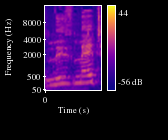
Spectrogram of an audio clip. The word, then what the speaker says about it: MVMT: empty empty the subtle corny but it's actually pronounced movement and they are watching Brown and it's my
